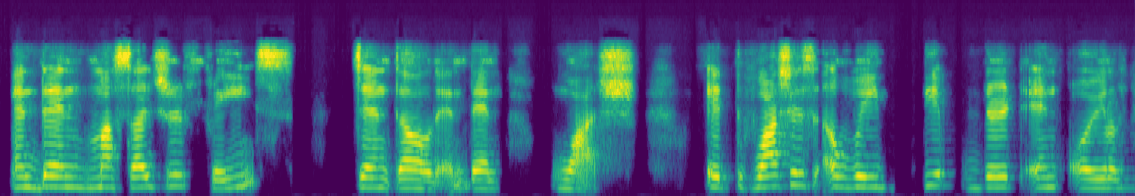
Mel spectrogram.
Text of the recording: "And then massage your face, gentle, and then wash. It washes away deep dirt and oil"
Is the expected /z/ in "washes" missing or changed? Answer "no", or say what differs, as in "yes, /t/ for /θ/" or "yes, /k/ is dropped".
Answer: yes, /s/ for /z/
